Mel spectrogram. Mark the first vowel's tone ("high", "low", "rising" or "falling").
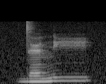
low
